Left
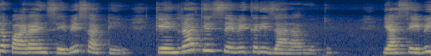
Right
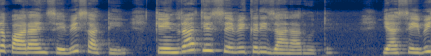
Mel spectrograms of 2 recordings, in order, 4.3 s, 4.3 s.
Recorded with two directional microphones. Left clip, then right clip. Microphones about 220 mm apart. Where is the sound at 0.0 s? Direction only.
40° right (ahead or behind).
